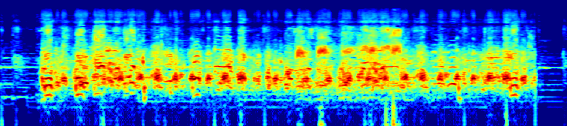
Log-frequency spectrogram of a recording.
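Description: A dense flock of flamingos gives a nonstop chorus of nasal, goose-like honks and grunts that overlap for about six seconds.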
